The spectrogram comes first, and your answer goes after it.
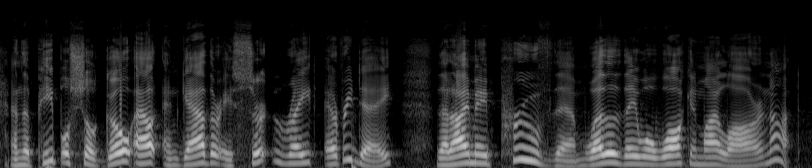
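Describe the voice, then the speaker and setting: A middle-aged pastor preaches at a church pulpit, his fairly high voice swinging widely in pitch. His tone is smooth and resonant, and he keeps tossing questions at the congregation. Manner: animated preaching with rhetorical questions and gestures. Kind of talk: sermon. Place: church sanctuary, at a pulpit by a whiteboard.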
